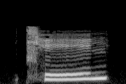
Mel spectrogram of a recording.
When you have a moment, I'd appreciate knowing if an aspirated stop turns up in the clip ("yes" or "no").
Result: yes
